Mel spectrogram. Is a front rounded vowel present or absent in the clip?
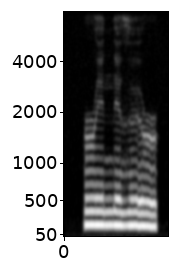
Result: present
